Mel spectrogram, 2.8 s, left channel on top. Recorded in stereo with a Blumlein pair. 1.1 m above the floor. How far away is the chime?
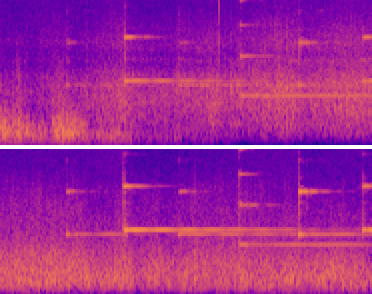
About 4.5 m.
